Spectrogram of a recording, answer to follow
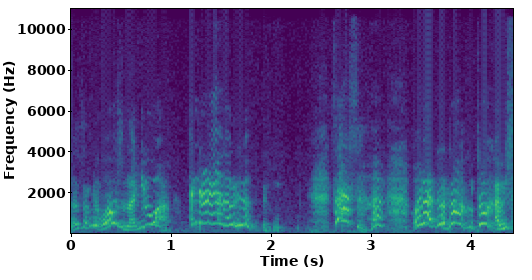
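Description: A man speaking animatedly into a close studio microphone, his voice pushed up high and strained in stretches between short pauses.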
